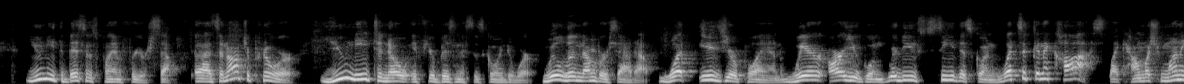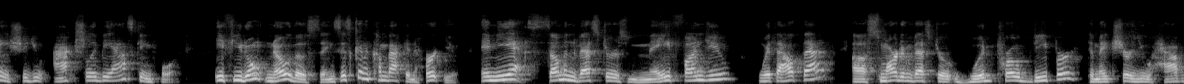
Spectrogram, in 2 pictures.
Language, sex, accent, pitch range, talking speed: English, male, American, 125-190 Hz, 225 wpm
